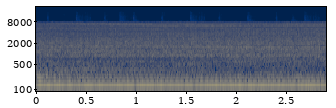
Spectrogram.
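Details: Daihatsu Taruna first start after top overhaul for oil burning (white smoke): initially limped from a too-tight valve losing compression, fixed; now even, steady idle with smooth low beat, no misses, exhaust clean; normal idle.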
